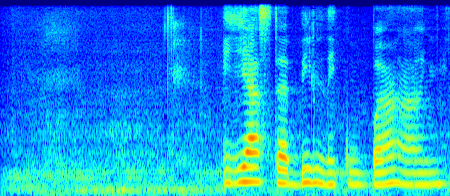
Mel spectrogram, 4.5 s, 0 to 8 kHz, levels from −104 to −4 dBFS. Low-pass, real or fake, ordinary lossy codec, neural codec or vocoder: 7.2 kHz; fake; none; codec, 16 kHz, 0.8 kbps, ZipCodec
